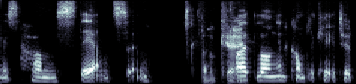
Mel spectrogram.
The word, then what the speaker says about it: Hansteensen: english so and then my family name is hans stanson okay quite long and complicated but quite simple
